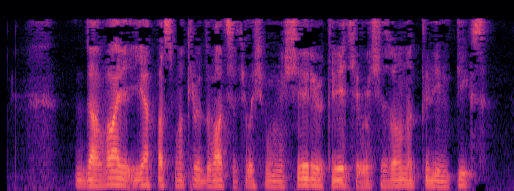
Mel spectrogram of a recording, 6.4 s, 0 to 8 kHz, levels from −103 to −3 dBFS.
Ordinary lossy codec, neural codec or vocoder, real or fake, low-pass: MP3, 24 kbps; codec, 32 kHz, 1.9 kbps, SNAC; fake; 7.2 kHz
